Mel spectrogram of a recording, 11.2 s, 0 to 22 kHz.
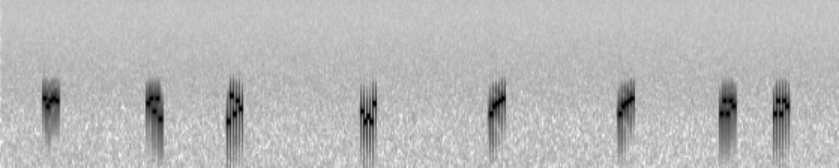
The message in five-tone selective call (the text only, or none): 07909 80502 11496 51318 47890 47890 49497 49497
